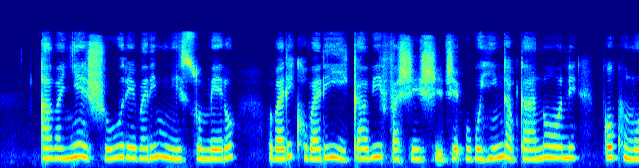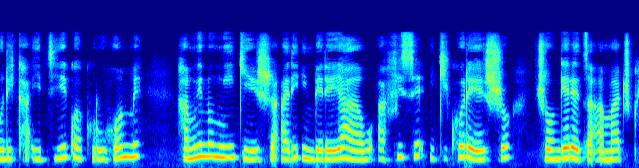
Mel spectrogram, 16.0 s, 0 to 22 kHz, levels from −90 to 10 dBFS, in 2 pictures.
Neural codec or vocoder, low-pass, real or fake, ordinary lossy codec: autoencoder, 48 kHz, 32 numbers a frame, DAC-VAE, trained on Japanese speech; 9.9 kHz; fake; AAC, 48 kbps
